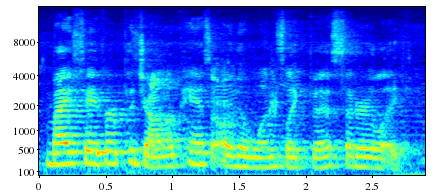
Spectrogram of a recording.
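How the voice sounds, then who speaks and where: A woman's voice: lowish voice, steady tone, quick pace, darkish tone. A young woman chatting casually through a thrift haul, rambling with lots of fillers and restarts. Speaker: vlogger. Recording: echoey room with faint music. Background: faint music.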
